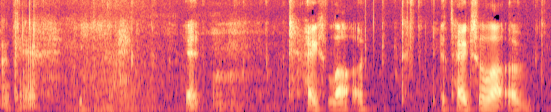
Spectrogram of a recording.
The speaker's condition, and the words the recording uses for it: Stuttering. You can probably hear that high stutter.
